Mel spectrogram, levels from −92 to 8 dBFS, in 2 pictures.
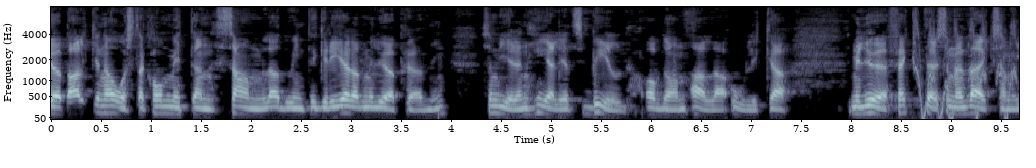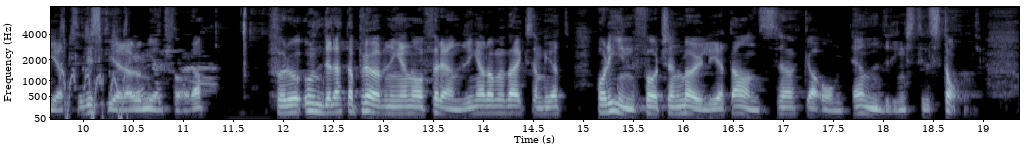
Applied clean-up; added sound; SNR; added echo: classical method Wiener filter.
